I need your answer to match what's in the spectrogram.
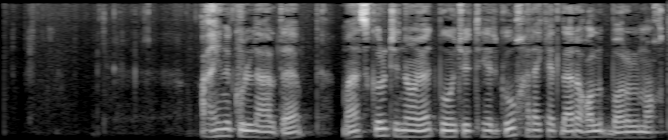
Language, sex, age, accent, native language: Uzbek, male, under 19, Toshkent shahri, Uzbek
